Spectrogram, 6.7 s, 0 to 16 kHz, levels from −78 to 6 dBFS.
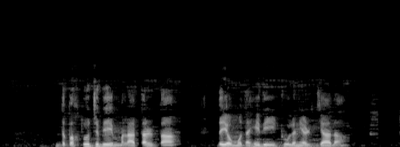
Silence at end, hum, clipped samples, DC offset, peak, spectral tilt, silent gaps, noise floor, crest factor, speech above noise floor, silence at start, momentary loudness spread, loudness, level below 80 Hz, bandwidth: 0.9 s; none; under 0.1%; under 0.1%; 0 dBFS; -6.5 dB/octave; none; -67 dBFS; 20 dB; 48 dB; 0.95 s; 8 LU; -20 LUFS; -62 dBFS; 7.6 kHz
